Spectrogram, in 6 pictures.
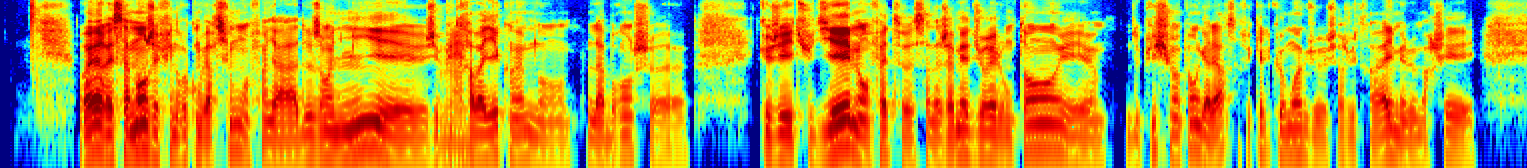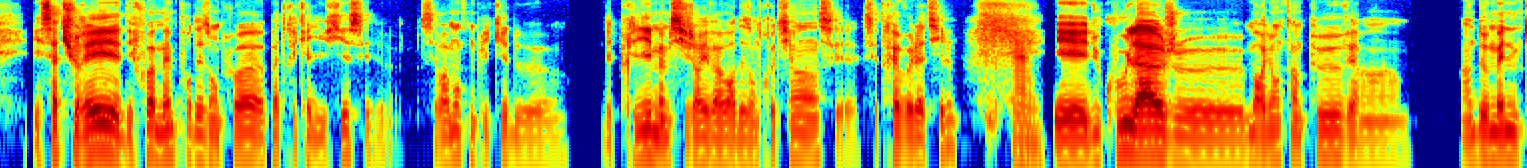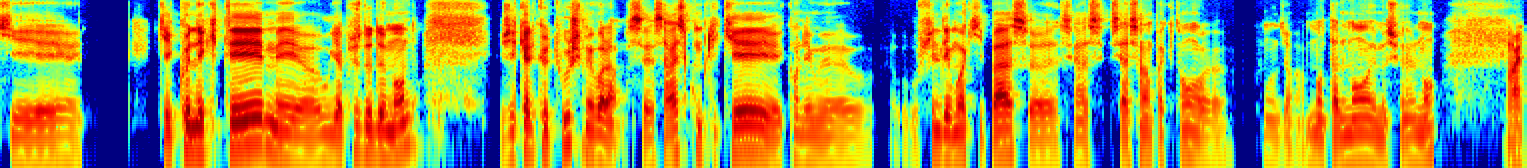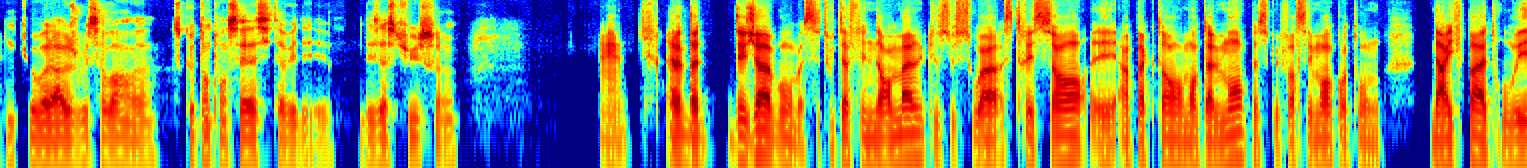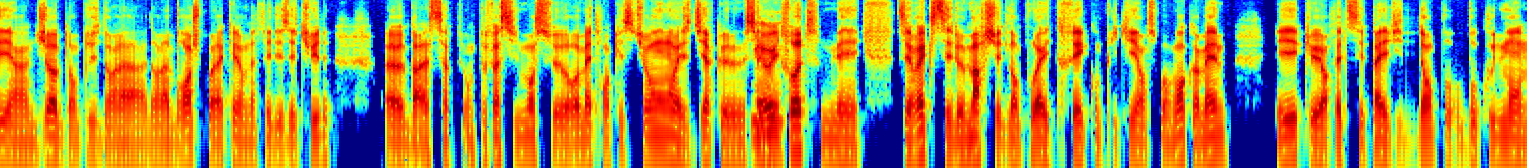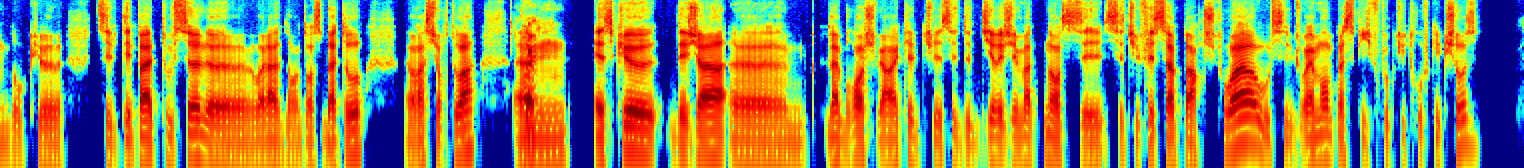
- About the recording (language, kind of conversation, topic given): French, advice, Comment as-tu vécu la perte de ton emploi et comment cherches-tu une nouvelle direction professionnelle ?
- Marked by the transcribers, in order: none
